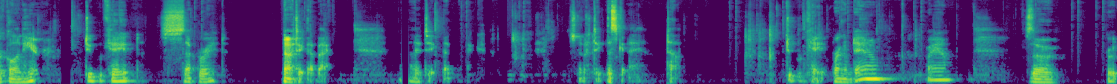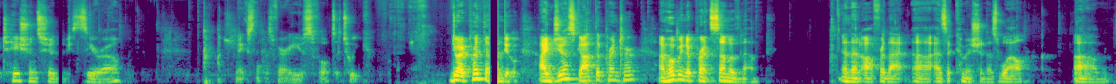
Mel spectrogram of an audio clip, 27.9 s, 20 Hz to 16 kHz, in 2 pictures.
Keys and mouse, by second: 0.7 shift+d, 2.1 p, 3.5 x, 3.8-5.1 middle drag, 5.2 Tab, 6.2 x, 6.6-8.9 shift+middle drag, 8.9 click, 9.0 middle click, 9.4 shift+d, 9.8 g, 10.8 s, 13.5 click, 14.8 ctrl+a, 15.8-24.3 middle drag, 15.8 s, 16.6 s, 20.1 KP_3, 21.5 g, 22.2 r, 22.8 g, 24.4-27.9 shift+middle drag, 26.1 r, 27.0 g.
